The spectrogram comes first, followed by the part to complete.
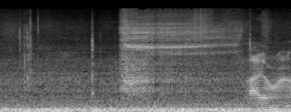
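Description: Car engine idling, a steady low rumble heard from inside the cabin. About two seconds in comes a hiss of nearly two seconds.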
